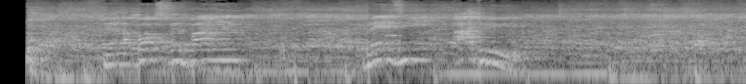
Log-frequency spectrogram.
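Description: A crowd of men chatters in a large echoing hall.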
